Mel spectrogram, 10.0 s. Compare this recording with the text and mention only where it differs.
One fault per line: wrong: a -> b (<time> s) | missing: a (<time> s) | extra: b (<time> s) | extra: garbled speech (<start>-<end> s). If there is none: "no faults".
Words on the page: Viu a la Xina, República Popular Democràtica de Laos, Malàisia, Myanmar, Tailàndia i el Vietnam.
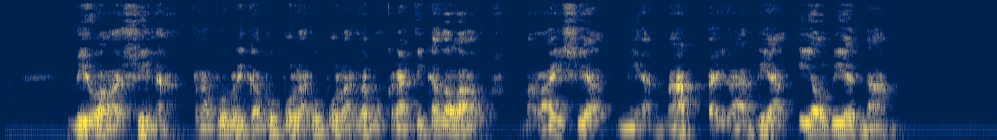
extra: Popular (3.1 s)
